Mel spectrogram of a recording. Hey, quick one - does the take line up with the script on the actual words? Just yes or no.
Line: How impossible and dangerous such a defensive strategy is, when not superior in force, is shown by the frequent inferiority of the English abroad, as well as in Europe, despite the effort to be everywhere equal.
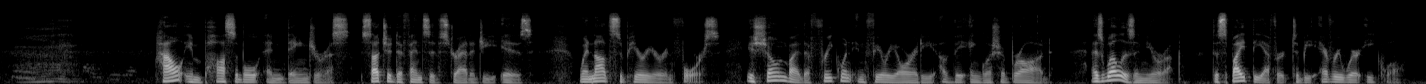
yes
